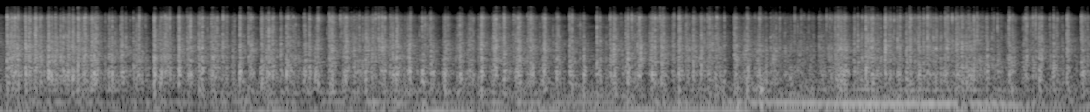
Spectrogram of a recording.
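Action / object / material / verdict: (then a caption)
tap / plastic bag of dry pasta shells / plastic / none. Long nails tap fast on a small sealed plastic package of La Moderna dry pasta shells, full and lying flat on a wooden tray. The result is a dense, steady stream of sharp, bright clicks with crinkly plastic rustle and a high hiss over the whole clip.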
